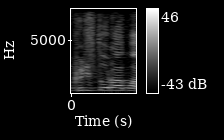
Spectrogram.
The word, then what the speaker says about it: 그리스도: 여러분, 그리스도라고 하는 말은 헬라어로 크리스토스, 그것을 우리식으로 발음한 것이고요, 그것을 히브리어로 말하면 메시아가 됩니다. 자, 메시아, 그리스도, 메시아는 히브리어고요, 그리스도는 헬라어의 우리식 발음입니다.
